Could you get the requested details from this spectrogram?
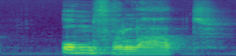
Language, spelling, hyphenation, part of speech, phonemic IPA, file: Dutch, onverlaat, on‧ver‧laat, noun, /ˈɔn.vərˌlaːt/, Nl-onverlaat.ogg
- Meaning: thug, reprobate, vandal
